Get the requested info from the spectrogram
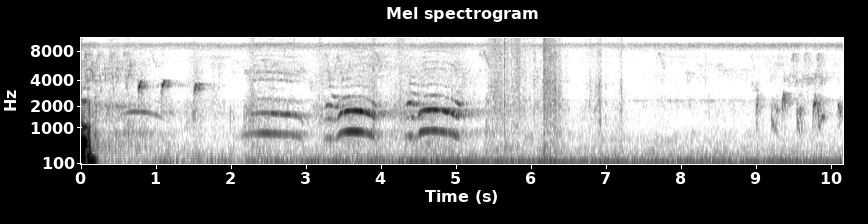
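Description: Birds calling: a handful of short whistled notes, then about four arched, pitched calls in a row, and a few quick chirps near the end.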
